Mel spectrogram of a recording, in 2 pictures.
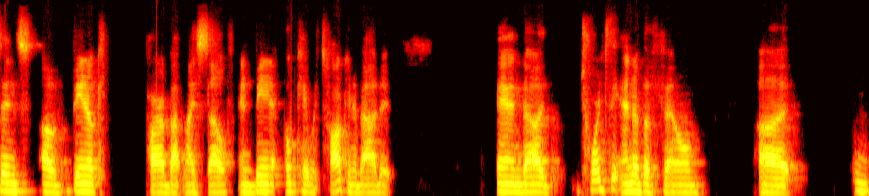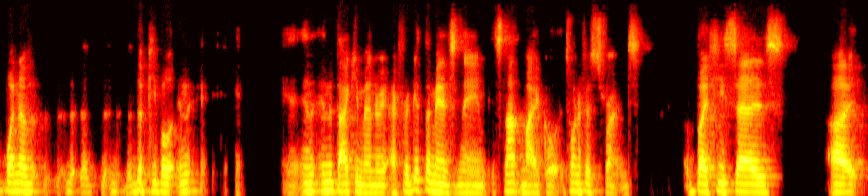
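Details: Adult man who stutters, speaking in a podcast interview, with audible repetitions; stuttering.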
